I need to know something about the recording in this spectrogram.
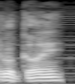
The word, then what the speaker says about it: Ruko: Ino miró a su superior y mentora del año pasado, Layla Ruko, se pronuncia Rukoe, y se sonrojó profundamente al mirarla con orgullo y nerviosismo.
